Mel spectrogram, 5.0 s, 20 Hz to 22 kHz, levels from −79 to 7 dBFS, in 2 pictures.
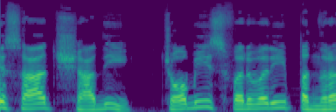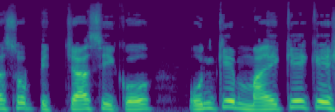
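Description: Nothing stood out on listening to this speech recording.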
